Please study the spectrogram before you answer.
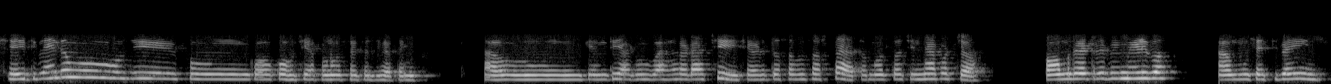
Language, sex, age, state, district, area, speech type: Odia, female, 60+, Odisha, Jharsuguda, rural, conversation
